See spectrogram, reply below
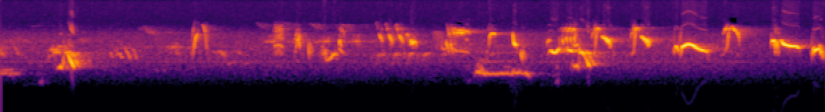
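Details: Red-backed shrike singing in central Brabant, Netherlands, a rapid scratchy warble of mixed chirps, clicks and short whistles, varied and unbroken, with no other clear sounds.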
